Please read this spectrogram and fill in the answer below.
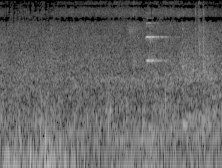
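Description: Low, uneven rumble of a moving escalator as it is ridden down. A brief faint beep sounds about three seconds in.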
